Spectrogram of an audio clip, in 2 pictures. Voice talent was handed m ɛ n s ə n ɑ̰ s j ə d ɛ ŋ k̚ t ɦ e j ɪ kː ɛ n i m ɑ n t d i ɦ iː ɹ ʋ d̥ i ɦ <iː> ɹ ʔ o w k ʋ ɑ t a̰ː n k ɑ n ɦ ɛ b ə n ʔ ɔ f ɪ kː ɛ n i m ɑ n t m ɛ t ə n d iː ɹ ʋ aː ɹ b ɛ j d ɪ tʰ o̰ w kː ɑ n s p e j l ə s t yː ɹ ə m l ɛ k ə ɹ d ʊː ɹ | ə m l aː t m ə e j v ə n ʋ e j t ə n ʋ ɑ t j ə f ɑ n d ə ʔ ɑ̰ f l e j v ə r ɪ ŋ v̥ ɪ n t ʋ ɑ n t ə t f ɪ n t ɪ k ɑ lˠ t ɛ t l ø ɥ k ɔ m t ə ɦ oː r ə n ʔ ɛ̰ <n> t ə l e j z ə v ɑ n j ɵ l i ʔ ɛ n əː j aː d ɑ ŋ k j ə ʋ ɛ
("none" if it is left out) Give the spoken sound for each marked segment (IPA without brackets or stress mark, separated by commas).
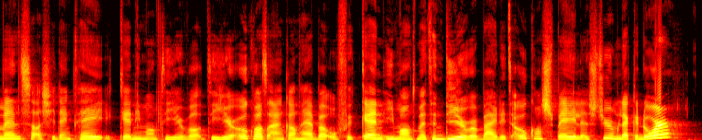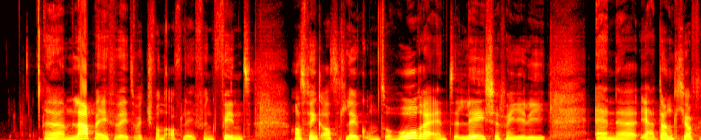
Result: iː, n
